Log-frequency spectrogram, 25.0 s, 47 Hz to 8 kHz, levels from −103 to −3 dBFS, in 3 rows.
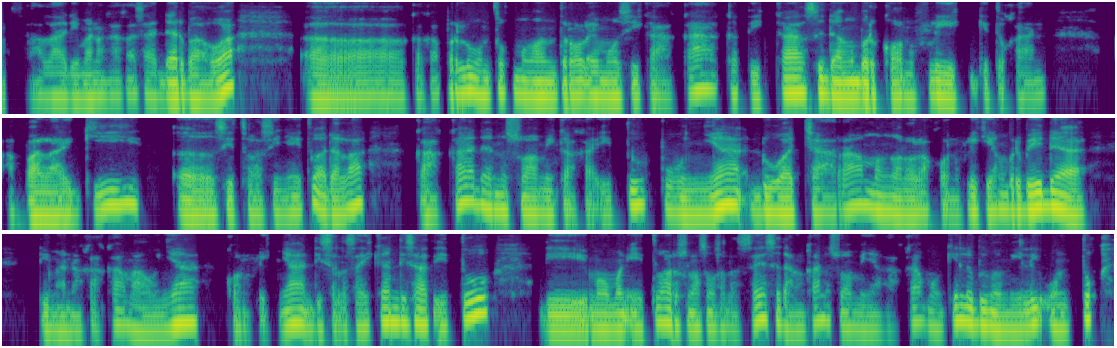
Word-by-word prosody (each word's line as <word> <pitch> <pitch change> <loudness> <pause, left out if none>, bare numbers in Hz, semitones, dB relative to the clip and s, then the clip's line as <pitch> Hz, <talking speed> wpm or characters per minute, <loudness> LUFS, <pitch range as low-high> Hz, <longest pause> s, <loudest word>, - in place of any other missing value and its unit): salah, 105 0 -6
di 100 - -5
mana 95 +2 -3
Kakak 110 +2 -9
sadar 100 -2 +1
bahwa, 105 - +3 0.5
eee, 105 +2 -2
Kakak 110 +2 -12
perlu 125 +1 +3
untuk 120 +3 -2
mengontrol 105 -1 +2
emosi 105 -1 0
Kakak 125 +9 -3
ketika 115 +3 +1
sedang 110 -4 +5
berkonflik 100 -1 +1 0.2
gitu - - -9
kan. 105 +1 -11 0.5
Apalagi, 100 - +1 0.2
eee, 95 0 +1
situasinya 100 0 -4
itu - - -10
adalah 110 +10 +1 0.3
Kakak 150 - -1
dan 120 -2 +1
suami 105 -3 -1
Kakak - - -8
itu 145 +11 0
punya 110 +7 +3
2 105 -1 +3
cara 120 +9 -2
mengelola 110 -3 0
konflik 105 +3 -5
yang 120 - -1
berbeda. 125 -2 +6 0.5
Di 105 - -3
mana 95 0 -5
Kakak 125 +5 -8
maunya 100 +7 +1 0.2
konfliknya 115 +4 -3
diselesaikan 110 +5 -2
di - - +1
saat 130 -1 +1
itu, 175 - +5 0.3
di 100 - +1
momen 105 +1 +1
itu 105 +7 -4
harus 120 -5 0
langsung 105 +1 -2
selesai, 110 - -2
sedangkan 110 +9 -4
suaminya 100 -5 -7
Kakak 140 +5 -7
mungkin 130 +7 0
lebih 125 -2 +3
memilih 105 +6 +1
untuk, 110 +9 -1
105 Hz, 135 wpm, -24 LUFS, 100-125 Hz, 0.5 s, berbeda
